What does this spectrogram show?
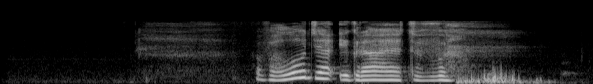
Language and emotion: Russian, sad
